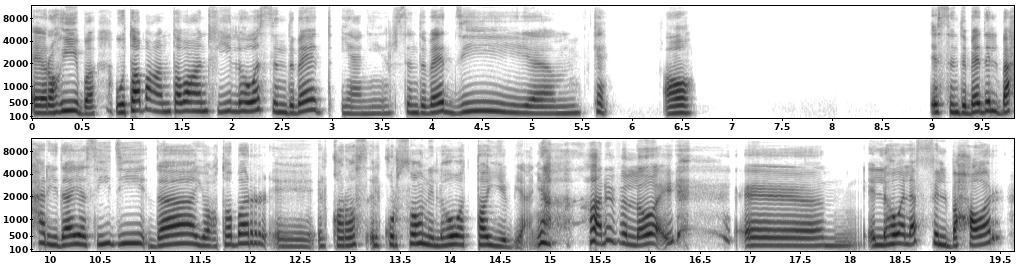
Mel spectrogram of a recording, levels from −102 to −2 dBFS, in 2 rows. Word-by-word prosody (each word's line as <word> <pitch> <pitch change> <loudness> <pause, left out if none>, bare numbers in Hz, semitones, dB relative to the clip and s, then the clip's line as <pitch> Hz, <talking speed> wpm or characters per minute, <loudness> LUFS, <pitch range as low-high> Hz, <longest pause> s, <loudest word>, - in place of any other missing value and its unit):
آآ 215 0 +3
رهيبة، 220 -4 +2 0.2
وطبعًا 260 +2 +2
طبعًا 265 +1 +1
في 265 -1 -8
اللي 260 0 -2
هو 265 +1 +5
السندباد، 260 -2 -2
يعني 195 0 -11
السندباد 225 +2 -2
دي 245 +6 -3 0.6
آمم 200 +1 -6
كا 245 -4 -4 0.6
آه. 215 +2 +2 2.4
السندباد 235 +1 +2
البحري 265 0 +1
ده 245 +1 +3
يا 265 0 +4
سيدي 280 +3 -2
ده 265 +7 +4
يعتبر، 255 +4 -1
آآ 200 -2 -9
القراص 225 +3 -3
القُرصان 255 +4 0
اللي 230 -1 -2
هو 255 +2 +6
الطيب 245 -7 0
يعني، 290 - -3 0.5
عارف 360 -5 +3
اللي 250 -4 0
هو 280 +3 +6
إيه، 335 - -2 0.7
آمم، 230 0 -3
اللي 240 +2 0
هو 275 +2 +6
لفّ 275 +1 -1
البحار 250 - +2
245 Hz, 115 wpm, -23 LUFS, 225-270 Hz, 2.4 s, هو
